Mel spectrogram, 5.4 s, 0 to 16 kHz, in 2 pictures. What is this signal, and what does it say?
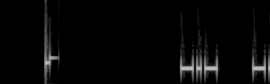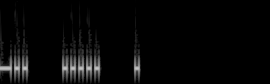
Morse code, heard as a keyed tone, about 30 wpm, spaced as for 17 wpm, 700 Hz. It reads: KZ5E
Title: USA Call Signs - 3x Character Spacing - 30wpm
